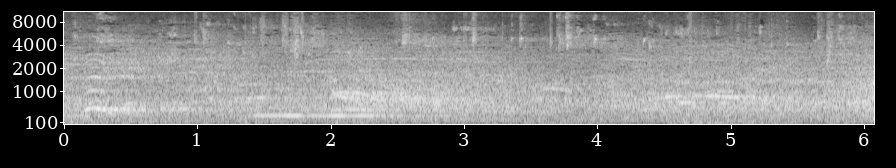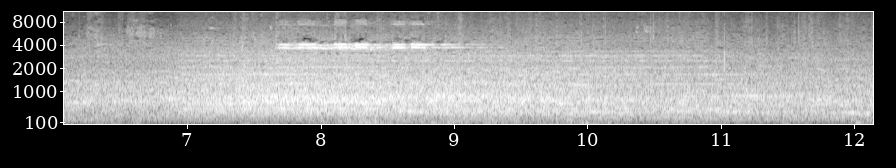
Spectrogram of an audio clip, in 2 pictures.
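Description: A large crowd cheers and roars in an echoing arena, growing louder.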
